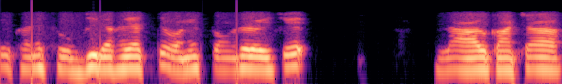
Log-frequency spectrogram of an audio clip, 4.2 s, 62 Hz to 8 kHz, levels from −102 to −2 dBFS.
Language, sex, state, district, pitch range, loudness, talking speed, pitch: Bengali, male, West Bengal, Dakshin Dinajpur, 145-155 Hz, -17 LUFS, 140 wpm, 150 Hz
